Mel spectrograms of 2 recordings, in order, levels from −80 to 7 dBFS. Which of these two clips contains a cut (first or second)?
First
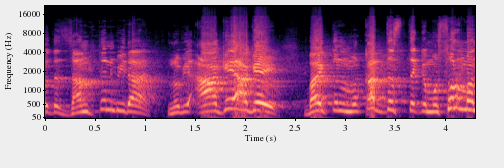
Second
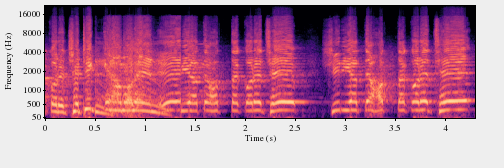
second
